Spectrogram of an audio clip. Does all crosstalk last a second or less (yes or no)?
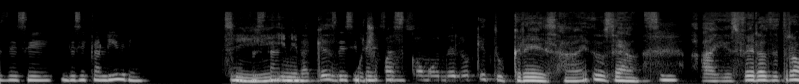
no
